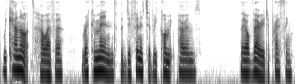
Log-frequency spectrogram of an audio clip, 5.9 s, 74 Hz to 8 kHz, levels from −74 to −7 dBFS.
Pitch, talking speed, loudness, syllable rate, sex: 135 Hz, 120 wpm, -20 LUFS, 5.6 syllables/s, female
